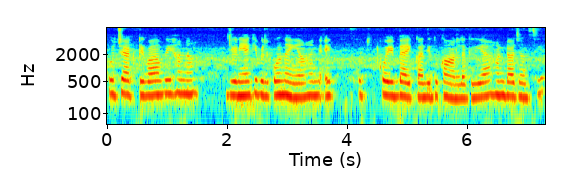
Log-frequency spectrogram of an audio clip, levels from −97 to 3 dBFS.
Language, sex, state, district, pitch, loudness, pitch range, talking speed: Punjabi, female, Punjab, Pathankot, 255 Hz, -15 LUFS, 245-270 Hz, 170 wpm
